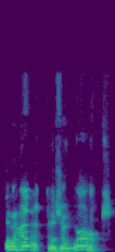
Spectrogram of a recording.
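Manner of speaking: high-pitched mock amazement; retold wide-eyed astonishment; astonished discovery. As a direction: exclaim in amazement, voice way up. Old farmer retold discovering worms.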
